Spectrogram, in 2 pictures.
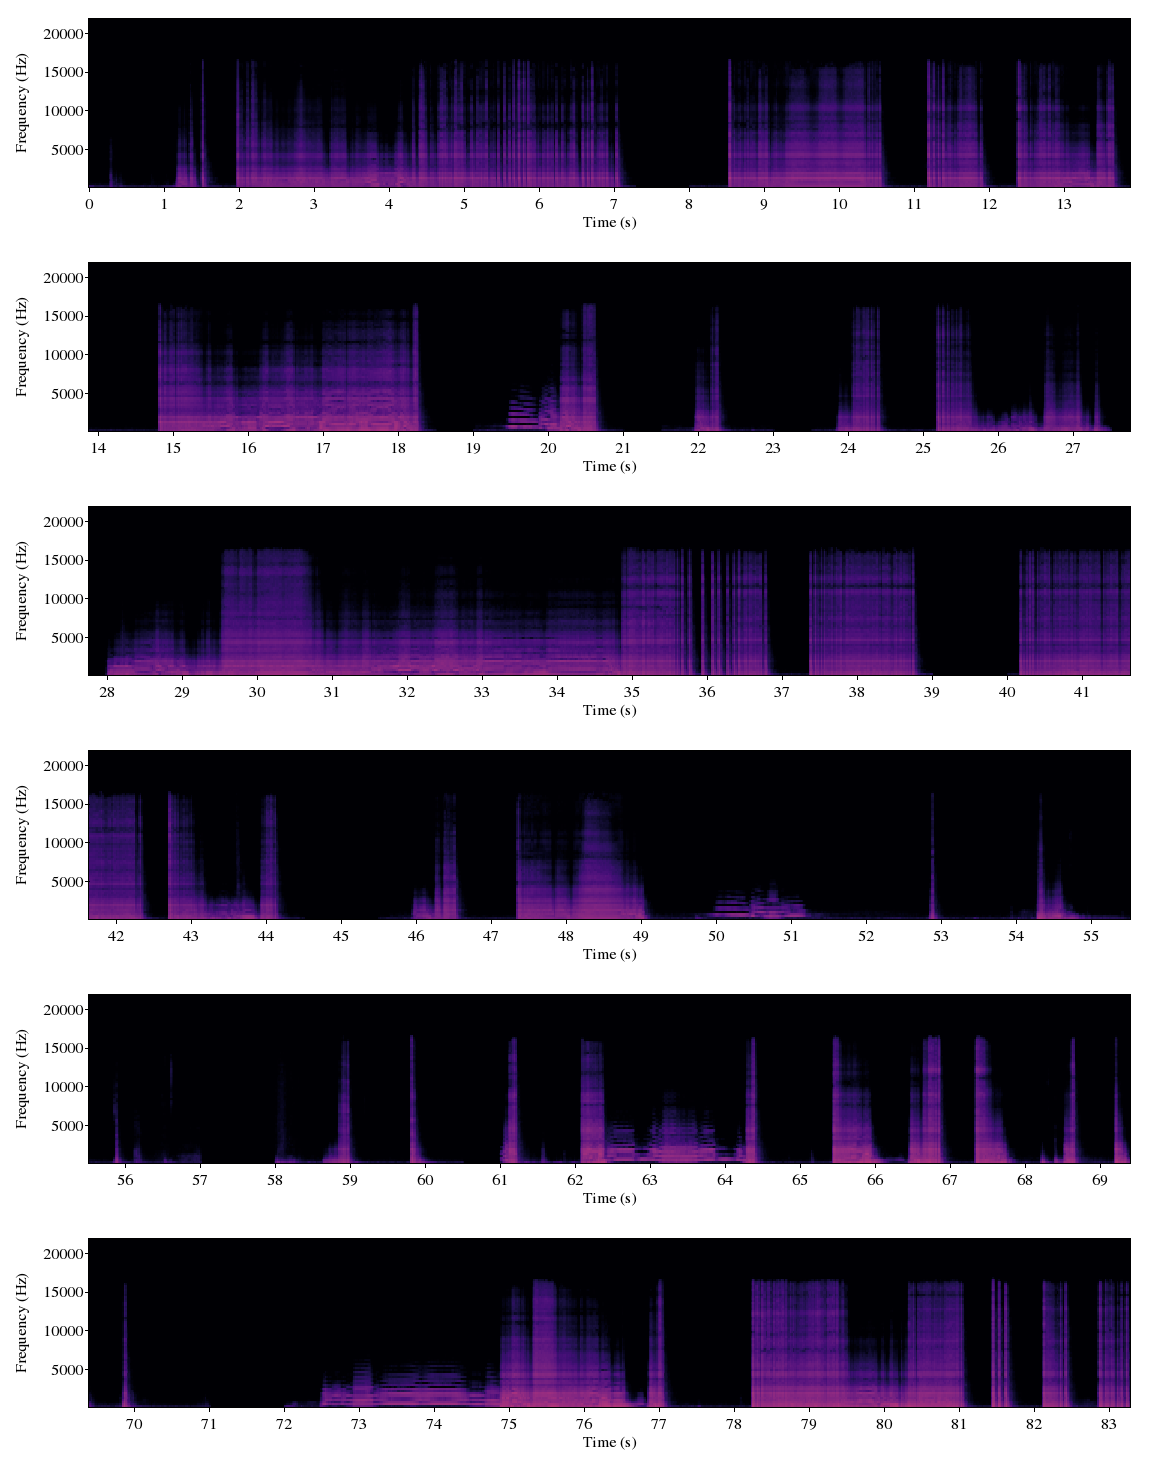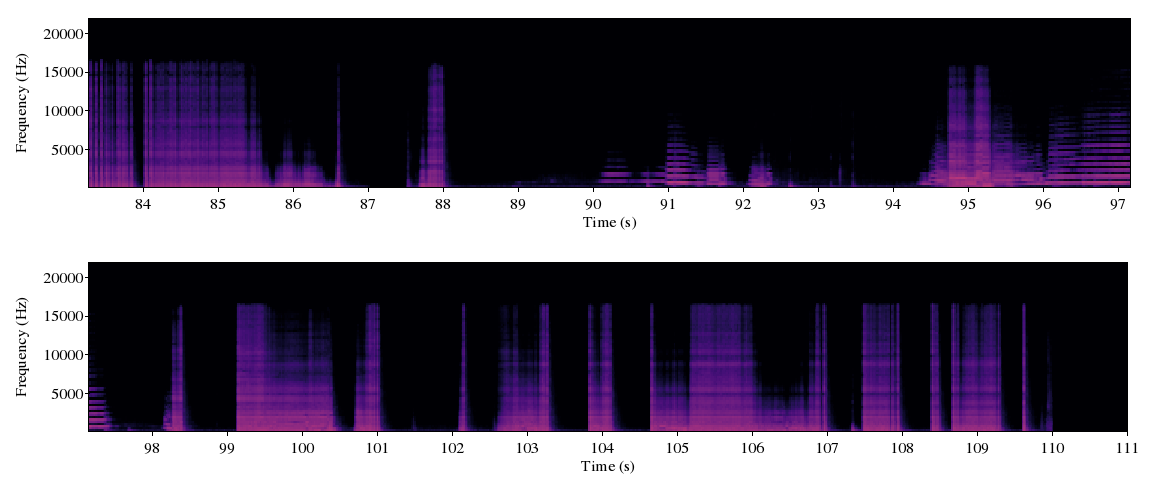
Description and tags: squeay creaking door
close-door, field-recording, open-door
